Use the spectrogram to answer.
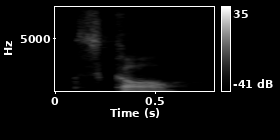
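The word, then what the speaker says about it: skål: celebrating they they uh they say skull as as a cheers it's it's spelled differently it's not spelled spelled SK k u l l it's like spelled a different way but it's it sounds like skull yeah Roxy is talking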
